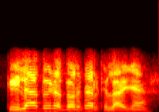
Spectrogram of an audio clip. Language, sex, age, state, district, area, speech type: Odia, male, 45-60, Odisha, Nabarangpur, rural, conversation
